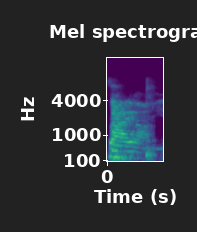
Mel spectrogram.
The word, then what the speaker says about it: Ziani: I give you 90%. It's actually pronounced Ziani. Ziani. Okay, thank you for correcting me. It's a beautiful name. Ziani. Everybody says it that way, so it's okay.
